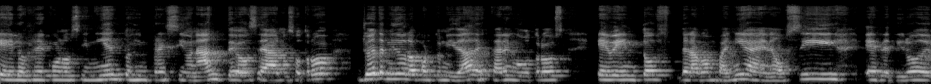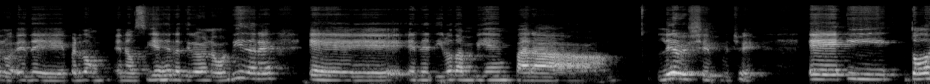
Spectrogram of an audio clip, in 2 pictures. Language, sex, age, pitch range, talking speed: Spanish, female, 20-39, 200-240 Hz, 135 wpm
